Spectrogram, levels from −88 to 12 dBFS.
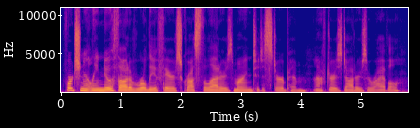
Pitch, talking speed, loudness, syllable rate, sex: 195 Hz, 175 wpm, -19 LUFS, 5.5 syllables/s, female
